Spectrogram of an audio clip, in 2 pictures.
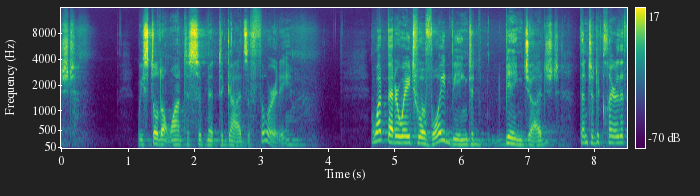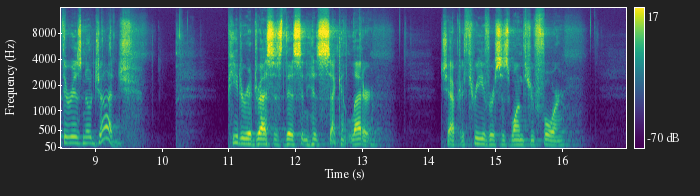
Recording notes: Delivered Sunday, September 6, 2020 at Woodridge Community Church (New Berlin, WI).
